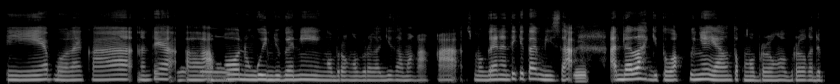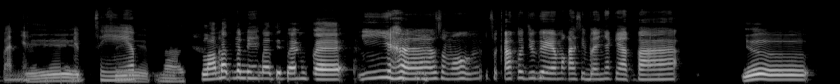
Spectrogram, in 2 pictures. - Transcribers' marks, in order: other background noise; laughing while speaking: "Iya"; chuckle; tapping
- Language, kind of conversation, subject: Indonesian, podcast, Apa makanan warisan keluarga yang menurutmu wajib dilestarikan?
